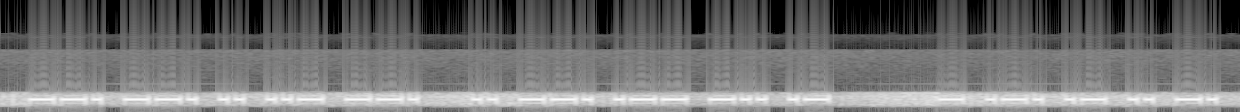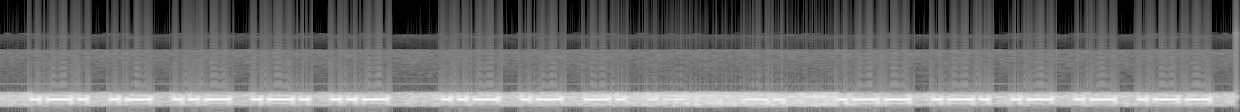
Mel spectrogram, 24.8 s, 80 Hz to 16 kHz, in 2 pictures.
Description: Morse code, heard as a keyed tone, about 15 wpm, 500 Hz. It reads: GGIUG IGWDA TRAIN RAURU UANAN WRAAW
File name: M08a- -1355utc-8096khz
